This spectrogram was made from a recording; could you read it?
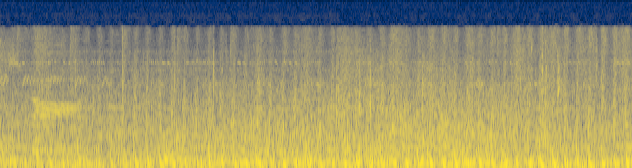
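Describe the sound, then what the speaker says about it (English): Helicopter in the video game GTA V, its rotor thrum forming a steady dense drone under continuous gunfire and game noise, with voices talking over the mix throughout. "comes a chopper."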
